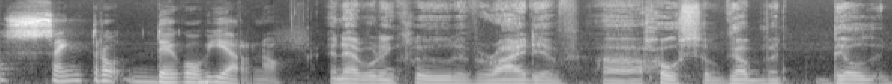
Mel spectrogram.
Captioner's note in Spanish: Habla en ingl\s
